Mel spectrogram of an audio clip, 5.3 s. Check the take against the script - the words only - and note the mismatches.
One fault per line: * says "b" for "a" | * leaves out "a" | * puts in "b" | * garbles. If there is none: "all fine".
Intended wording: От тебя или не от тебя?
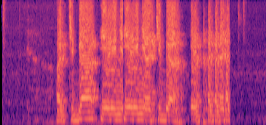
* puts in "или не"
* garbles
